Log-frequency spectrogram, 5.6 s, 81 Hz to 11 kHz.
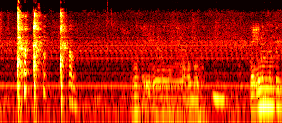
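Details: Adult woman with fever of 37.8 and a cough that makes her head hurt: a quick run of about five short, harsh coughs, followed by soft tonal sounds like music or humming.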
